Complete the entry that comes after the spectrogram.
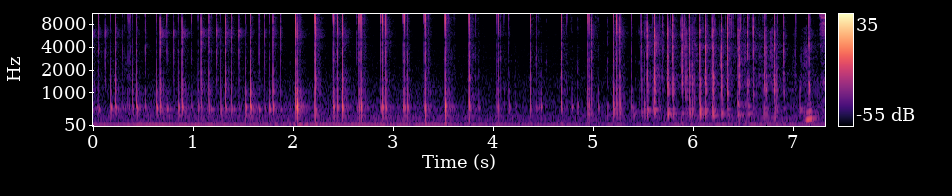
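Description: Long nails tap rapidly along a partly full, lavender-colored plastic Neutrogena makeup remover bottle. The result is a dense stream of short, crisp clicks with bright high-frequency ticks and almost no ring, some taps louder than others.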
